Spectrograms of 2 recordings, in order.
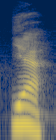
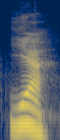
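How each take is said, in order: First: The word begins with a y sound. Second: The same.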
